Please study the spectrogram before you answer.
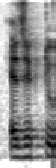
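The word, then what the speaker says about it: adjective: और इस एक बात और भी दोस्तों बता दें कि जो लोग इसको एडजेक्टिव पढ़ते हैं, तो एडजेक्टिव भी इसको नहीं पढ़ा जाता है, एडजेक्टिव पढ़ा जाता है, तो डी साइलेंट रहता है, मतलब ग्रामर का नियम है, ठीक है।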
